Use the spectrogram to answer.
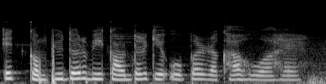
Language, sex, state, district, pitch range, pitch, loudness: Hindi, female, Arunachal Pradesh, Papum Pare, 215-250 Hz, 235 Hz, -17 LUFS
